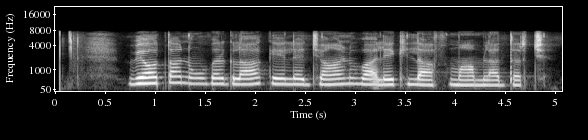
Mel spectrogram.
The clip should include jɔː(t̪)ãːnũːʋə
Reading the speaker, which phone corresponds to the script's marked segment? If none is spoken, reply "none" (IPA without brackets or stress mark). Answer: t̪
